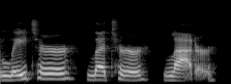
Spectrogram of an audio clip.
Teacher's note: when a T is surrounded by vowels a lot of times it becomes a D pronunciation so again it can be later letter ladder okay you can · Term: tap T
